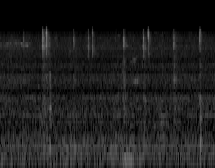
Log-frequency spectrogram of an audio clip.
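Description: Near silence with a few faint computer mouse clicks: a quick pair about a second in and a couple more near three seconds.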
